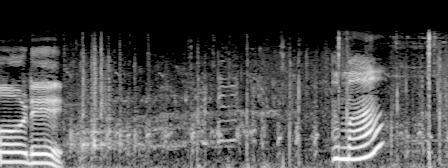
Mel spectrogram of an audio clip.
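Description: A man laughing loudly in pulses for about half a second, his pitch falling as the laugh ends. Near the end comes a short, loud rising call.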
